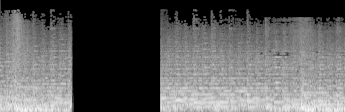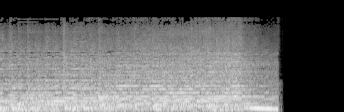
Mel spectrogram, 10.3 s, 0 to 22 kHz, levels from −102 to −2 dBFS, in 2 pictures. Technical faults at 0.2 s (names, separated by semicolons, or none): none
